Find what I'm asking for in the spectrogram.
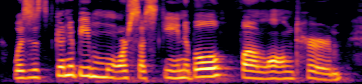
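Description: Recorded very cleanly against a silent background, a woman speaks with a non-native accent. Her medium-pitched voice moves at a fairly slow pace with ordinary pitch variation. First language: not English. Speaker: restaurant owner, small business owner. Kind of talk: public testimony at meeting. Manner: halting, informal.

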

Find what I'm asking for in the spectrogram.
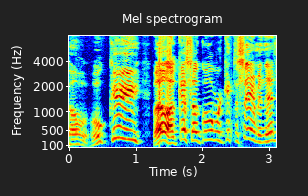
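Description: Here is a put-on character voice, fairly high in pitch and fairly quick. The recording is very clean, with a silent background.

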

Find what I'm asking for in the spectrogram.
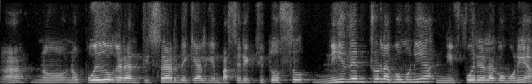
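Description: A man with a Chilean accent talks at a fairly quick pace, with hardly any pauses. His voice is high-pitched, dark and mellow, with ordinary pitch variation. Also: quiet background. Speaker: sales director giving a webinar talk. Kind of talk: online presentation / webinar with Q&A. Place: home room. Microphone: video call.

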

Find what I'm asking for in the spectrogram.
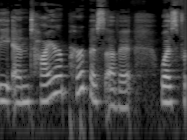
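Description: Very wide pitch swings from a somewhat breathy woman. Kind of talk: casual vlog chat. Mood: cheerful, self-deprecating.

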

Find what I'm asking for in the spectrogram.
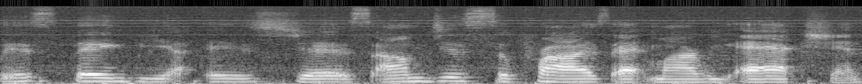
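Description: Speech comes at a very slow pace with fairly even intonation. Light background noise is present. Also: woman. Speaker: video blogger, reborn doll collector. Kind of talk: casual vlog tutorial. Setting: at home, talking to camera. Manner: slow, unhurried. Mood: warm, affectionate. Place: home room.

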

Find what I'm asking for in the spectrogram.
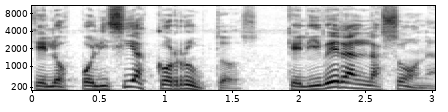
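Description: In a dark, mellow tone, a man speaks at a fairly slow pace with very wide pitch swings. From Argentina. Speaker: provincial legislator; guest. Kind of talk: political interview. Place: studio. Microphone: lapel.

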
